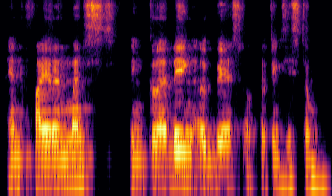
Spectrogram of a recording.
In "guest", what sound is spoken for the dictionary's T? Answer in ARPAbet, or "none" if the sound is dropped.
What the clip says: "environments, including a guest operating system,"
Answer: none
